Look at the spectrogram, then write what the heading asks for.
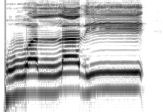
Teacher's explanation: এই হায়ের মধ্যে উচ্চারণের সময় গলার মধ্যে হালকা আওয়াজ হবে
